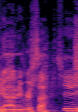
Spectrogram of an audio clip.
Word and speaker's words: Gianni Versace: Gianni Versace. – Gianni Versace.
